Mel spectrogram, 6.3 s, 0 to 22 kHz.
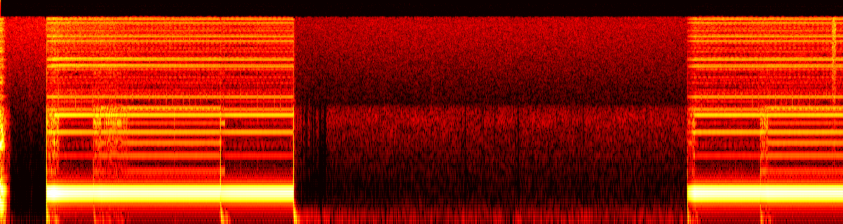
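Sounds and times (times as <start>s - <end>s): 
telephone line tone with long steady loud beeps while calling: 0.4s - 2.3s, 5.2s - 6.3s.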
